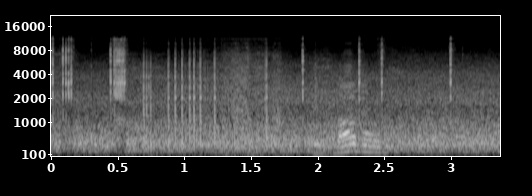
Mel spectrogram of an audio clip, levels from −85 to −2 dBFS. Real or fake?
real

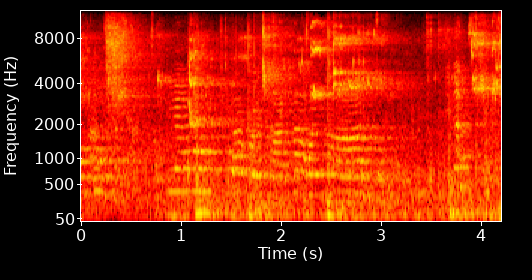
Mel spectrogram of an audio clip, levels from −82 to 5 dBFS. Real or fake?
real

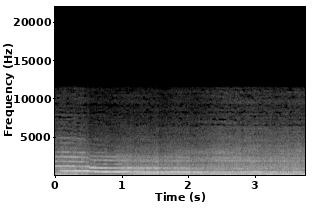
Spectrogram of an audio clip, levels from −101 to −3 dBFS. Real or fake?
real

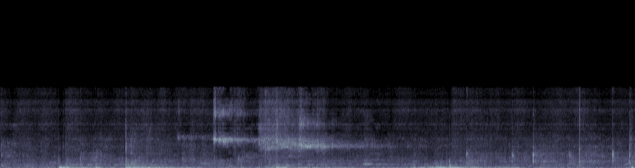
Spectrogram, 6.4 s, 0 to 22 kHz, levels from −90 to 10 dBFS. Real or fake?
fake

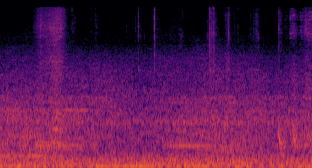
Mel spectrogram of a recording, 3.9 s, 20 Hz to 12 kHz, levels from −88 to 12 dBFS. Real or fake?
real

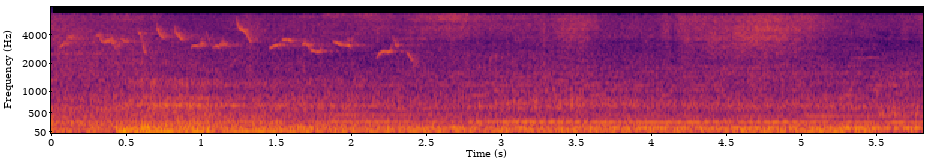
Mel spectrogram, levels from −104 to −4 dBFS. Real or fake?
real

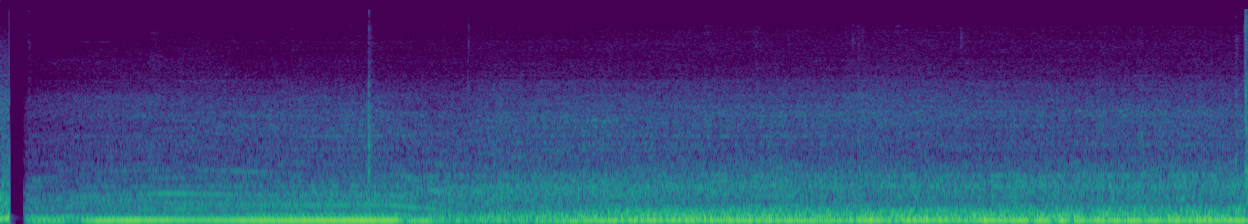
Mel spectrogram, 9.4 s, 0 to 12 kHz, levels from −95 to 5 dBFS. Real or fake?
real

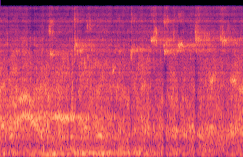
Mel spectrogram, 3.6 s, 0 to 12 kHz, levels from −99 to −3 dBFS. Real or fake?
fake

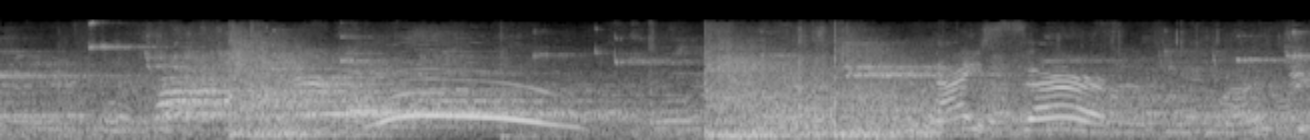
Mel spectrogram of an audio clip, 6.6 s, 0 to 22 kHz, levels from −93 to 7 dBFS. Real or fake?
real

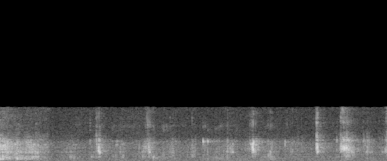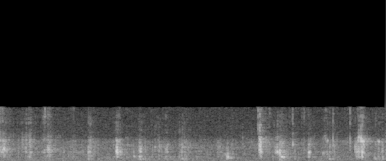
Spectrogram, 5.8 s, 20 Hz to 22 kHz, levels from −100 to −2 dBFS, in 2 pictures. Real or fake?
real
